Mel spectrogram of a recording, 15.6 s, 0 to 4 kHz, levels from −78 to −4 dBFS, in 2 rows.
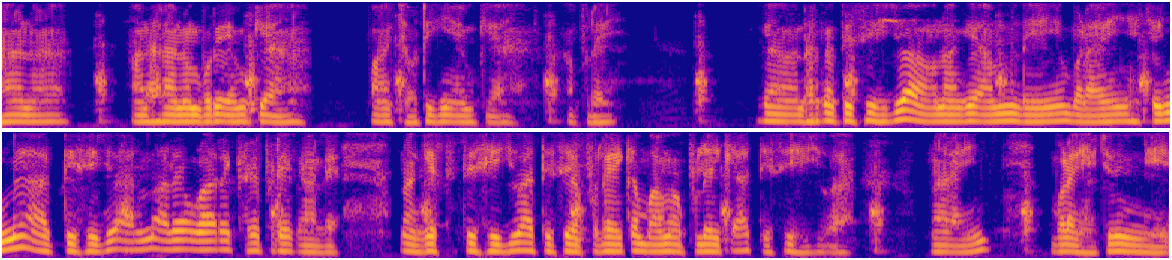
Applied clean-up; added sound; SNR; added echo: neural mask model Resemble Enhance denoiser.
